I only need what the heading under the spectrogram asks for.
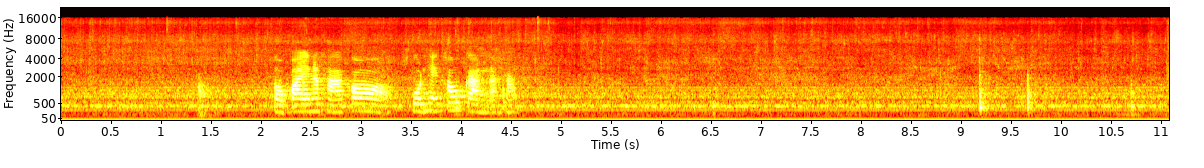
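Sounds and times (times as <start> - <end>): meat sizzling in a pan: 0.0 - 11.0
wooden spatula scraping a pan: 4.2 - 11.0
spatula knocking against pan: 9.1 - 9.9.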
